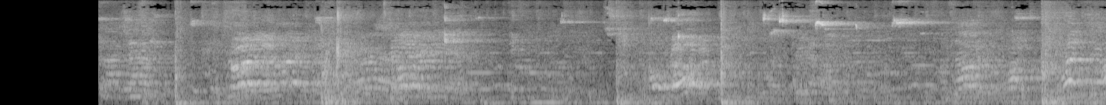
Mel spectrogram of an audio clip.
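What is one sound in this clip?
Men call out and shout to each other in a large echoing gym.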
